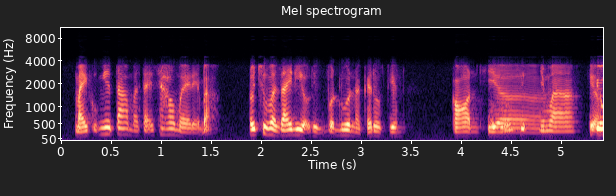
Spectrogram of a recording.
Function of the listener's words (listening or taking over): taking over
